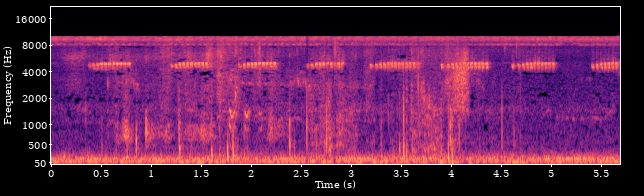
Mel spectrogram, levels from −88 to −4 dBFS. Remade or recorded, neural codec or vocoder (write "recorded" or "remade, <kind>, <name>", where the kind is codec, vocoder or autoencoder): recorded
